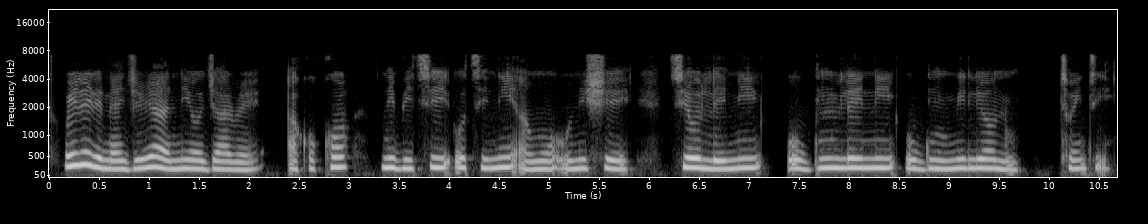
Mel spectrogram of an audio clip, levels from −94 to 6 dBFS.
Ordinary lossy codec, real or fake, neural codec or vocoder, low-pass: MP3, 96 kbps; fake; codec, 16 kHz, 8 kbps, FunCodec, trained on Chinese and English, 25 frames a second; 7.2 kHz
